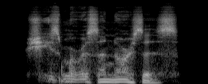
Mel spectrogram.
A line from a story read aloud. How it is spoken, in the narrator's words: whispered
